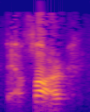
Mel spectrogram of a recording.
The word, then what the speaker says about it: be'afar: If the stress is on the ois grinus, then the preceding letter gets a kamatz, and if it's like in our case with a stress is on the end of the word be'afar, then the prefix of the shayrish gets a segel.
